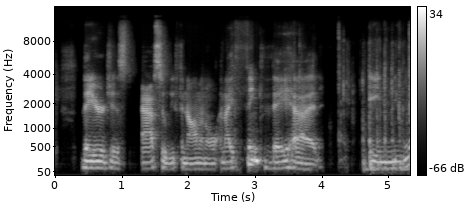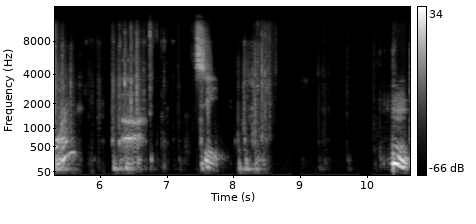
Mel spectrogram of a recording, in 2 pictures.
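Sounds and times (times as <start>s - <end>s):
speech: 0.0s - 6.8s, 7.4s - 8.5s, 10.4s - 10.6s
computer keyboard typing: 3.6s - 8.7s.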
